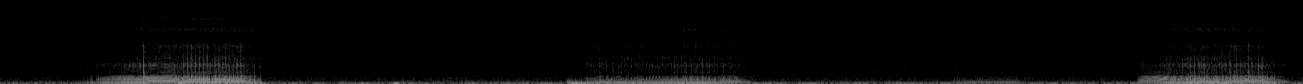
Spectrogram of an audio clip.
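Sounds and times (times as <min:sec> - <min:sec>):
faint steady hiss: 0:00.0 - 0:13.0
heavy snoring with deep rattling rumble: 0:00.9 - 0:02.7, 0:05.7 - 0:07.5, 0:11.4 - 0:13.0.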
